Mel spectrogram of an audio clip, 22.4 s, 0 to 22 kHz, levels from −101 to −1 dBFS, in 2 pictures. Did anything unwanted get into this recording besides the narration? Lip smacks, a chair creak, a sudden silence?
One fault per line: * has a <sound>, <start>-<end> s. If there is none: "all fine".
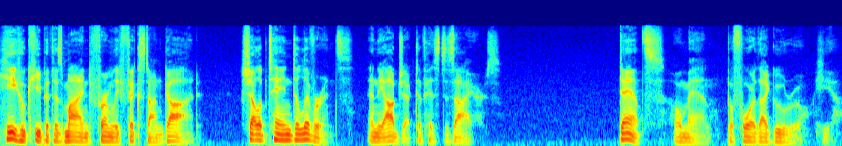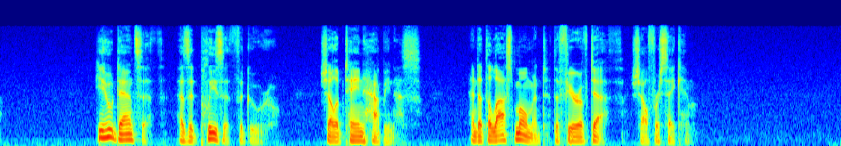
all fine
